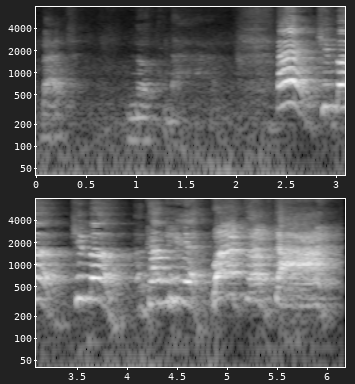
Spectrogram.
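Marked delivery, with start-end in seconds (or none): 2.4-4.8 loud, high call. Acted. Father calling his son. 4.9-6.2 loud, high bratty reply; boy answering his father, loud and high; kid shouting back. Acted.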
